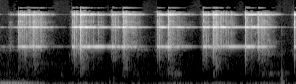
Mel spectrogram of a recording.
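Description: Bright bells ring as a Christmas-time jingle, in quick, rhythmic bursts, about six shakes in a row with short gaps between, clear with no voices.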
